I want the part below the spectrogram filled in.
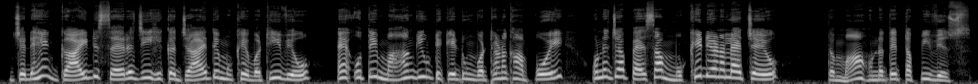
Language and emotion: Sindhi, angry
